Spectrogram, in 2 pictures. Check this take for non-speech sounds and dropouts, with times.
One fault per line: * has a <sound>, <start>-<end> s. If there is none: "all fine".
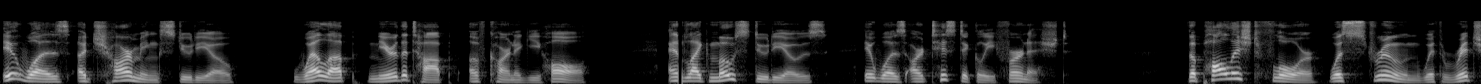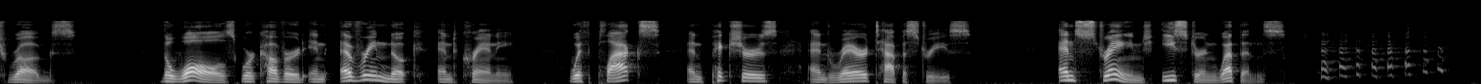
* has a dropout, 6.8-6.8 s
* has a laugh, 27.9-29.4 s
